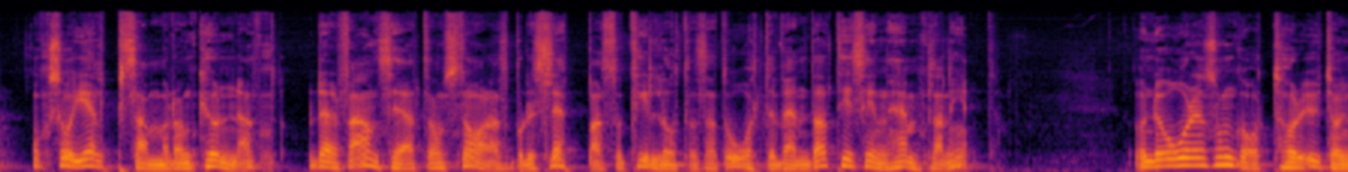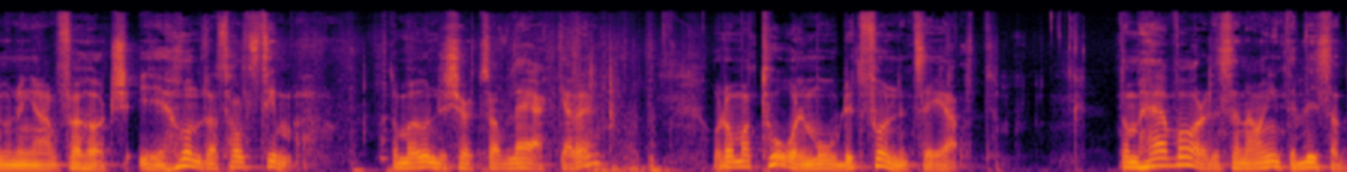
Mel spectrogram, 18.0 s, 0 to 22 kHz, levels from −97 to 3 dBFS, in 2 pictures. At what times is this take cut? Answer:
0:16.2

